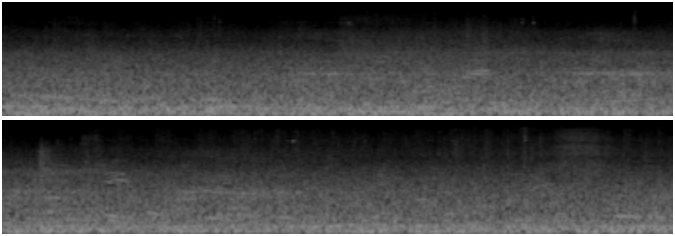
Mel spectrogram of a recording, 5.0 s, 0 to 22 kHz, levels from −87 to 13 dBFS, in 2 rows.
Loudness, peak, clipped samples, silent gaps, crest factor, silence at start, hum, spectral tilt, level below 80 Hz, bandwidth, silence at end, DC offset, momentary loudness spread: -35 LUFS; -22 dBFS; under 0.1%; none; 12 dB; 0 s; none; -6.5 dB/octave; -54 dBFS; 16.5 kHz; 0 s; under 0.1%; 1 LU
